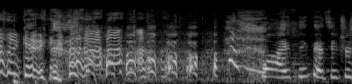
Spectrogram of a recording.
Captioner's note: laugh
